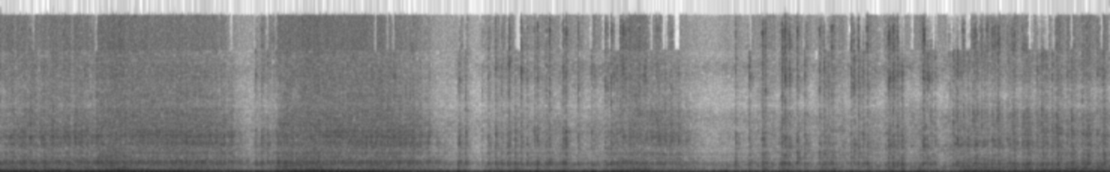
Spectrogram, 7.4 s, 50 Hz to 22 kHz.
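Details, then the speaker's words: Small-block V8 with about 8–10 degrees timing added by ear, carburetors adjusted after engine swap: loud deep V8 picks up quickly on each throttle blip, settles cleanly with crisp response and no misses; healthy revving. "Hell yeah, it's snappy as a motherfucker, ain't it? It sounds good. It sounds fucking good. Sounds like a damn race motor, that."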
